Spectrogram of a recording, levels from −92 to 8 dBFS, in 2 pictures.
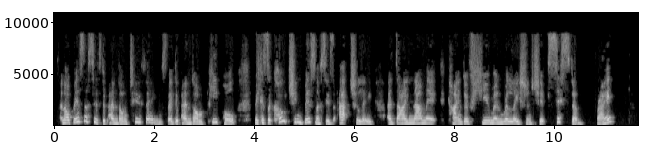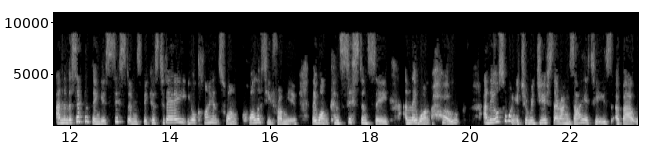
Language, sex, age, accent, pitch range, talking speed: English, female, 40-59, British, 205-285 Hz, 145 wpm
